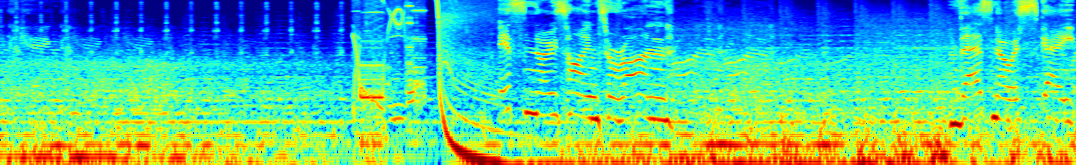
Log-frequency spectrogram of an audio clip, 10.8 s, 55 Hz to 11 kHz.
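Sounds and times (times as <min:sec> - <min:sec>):
rapid sharp ticking: 0:00.0 - 0:08.2
sudden swooshing electronic burst: 0:03.5 - 0:06.5
thick low rumble: 0:03.5 - 0:10.7
speech: 0:05.2 - 0:07.2, 0:09.5 - 0:10.7.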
